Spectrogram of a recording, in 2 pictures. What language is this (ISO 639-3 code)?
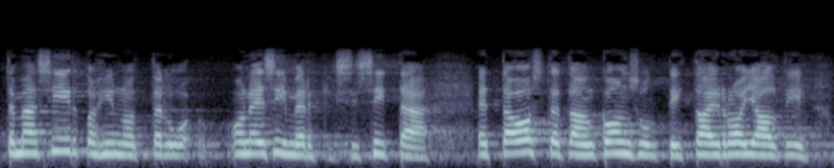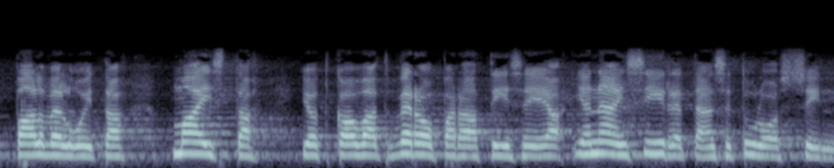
fin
